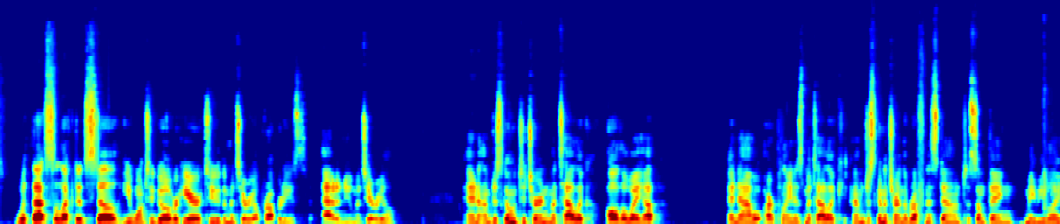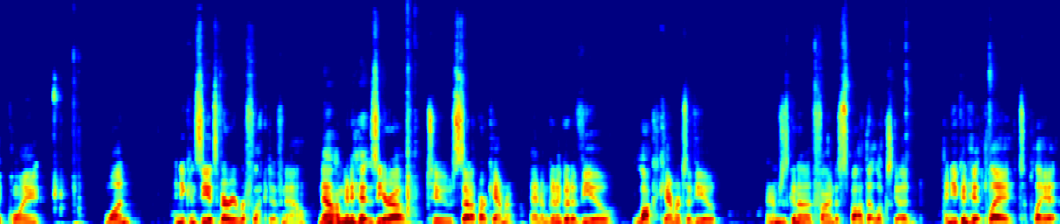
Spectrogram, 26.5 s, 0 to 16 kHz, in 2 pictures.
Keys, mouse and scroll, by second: 0.1 click, 3.0 click, 4.4 click, 5.7-7.2 scroll down 4, 7.2 click, 7.2 scroll down 1, 11.5 click, 12.4 click, 15.3 scroll down 3, 15.6 middle click, 16.1-16.5 scroll up 5, 16.5 middle click, 17.2-18.4 scroll down 2, 18.4 KP_0, 20.1 click, 21.5 click, 22.3-23.1 scroll up 9, 23.5 shift+middle click, 24.1-24.6 scroll up 2, 24.6 shift+middle click, 25.6 space.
